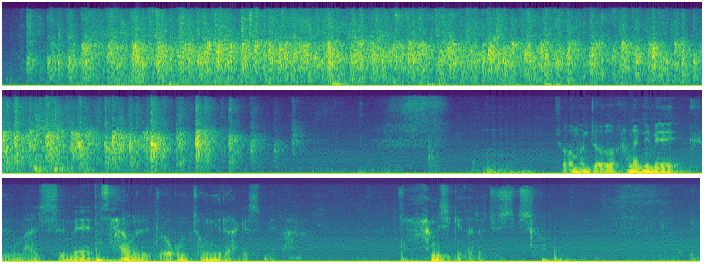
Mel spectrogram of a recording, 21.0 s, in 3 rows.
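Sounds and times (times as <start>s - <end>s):
audience applause: 0.0s - 10.0s
speech: 13.3s - 16.9s, 18.2s - 19.5s.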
